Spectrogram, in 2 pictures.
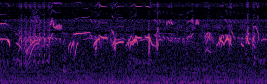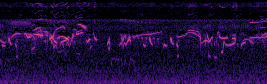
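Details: In a freshly cleared field, a wild Oriental magpie-robin called very fierce answers a decoy: a nearly continuous stream of looping, slurred whistles and sharp chirps, rising and falling quickly, with loud bursts throughout.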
